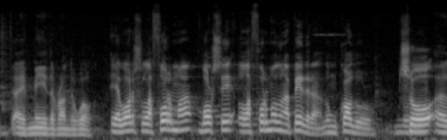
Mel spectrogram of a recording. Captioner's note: non-english speech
